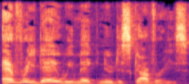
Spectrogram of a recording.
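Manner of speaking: ordinary delivery, nothing marked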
